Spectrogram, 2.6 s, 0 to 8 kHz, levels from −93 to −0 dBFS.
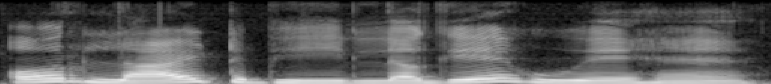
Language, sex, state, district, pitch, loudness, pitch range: Hindi, female, Jharkhand, Ranchi, 195 Hz, -14 LUFS, 180-245 Hz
